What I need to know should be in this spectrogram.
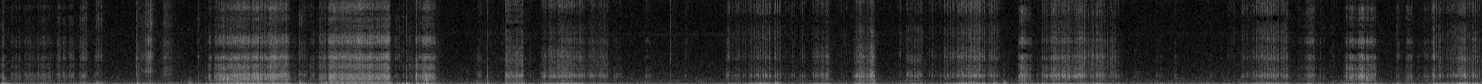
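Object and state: Pencil tracing on a plywood board.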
